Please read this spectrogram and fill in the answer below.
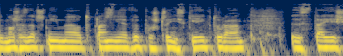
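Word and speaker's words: Puszczyńska: żeby słynny prezenter kaneńskiego Czerwonego Dywanu nauczył się wymawiać jej nazwisko, bo jak na razie wprowadzają ją jako Ewę Puzyńską.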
